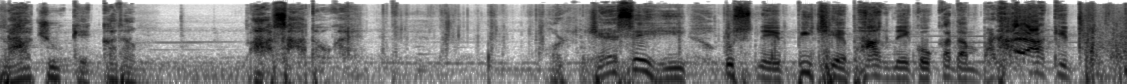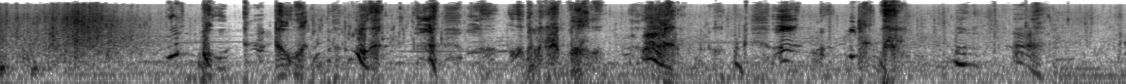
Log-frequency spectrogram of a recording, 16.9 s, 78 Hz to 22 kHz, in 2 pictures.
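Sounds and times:
speech: 0:00.2 - 0:01.1, 0:04.4 - 0:08.6
choppy water sloshing and scattered splashing: 0:08.0 - 0:16.8
someone falling into water with a loud broad splash: 0:08.1 - 0:09.9.

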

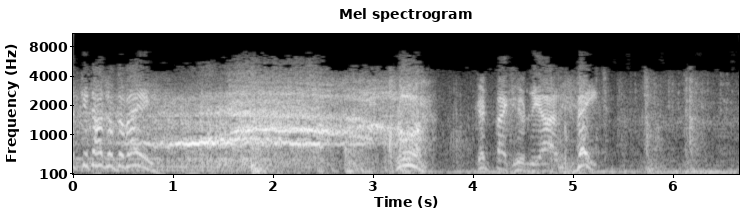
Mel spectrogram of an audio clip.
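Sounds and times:
car tires skidding and screeching while speeding at a man: 0:00.0 - 0:03.7
speech: 0:00.1 - 0:02.0, 0:02.7 - 0:05.4.

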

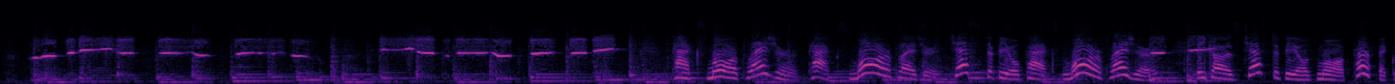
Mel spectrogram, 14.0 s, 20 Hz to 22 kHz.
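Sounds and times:
man whistling a jingle melody: 0:00.3 - 0:06.4, 0:11.5 - 0:12.2
steady instrumental accompaniment: 0:00.4 - 0:12.3
speech: 0:06.8 - 0:13.9.

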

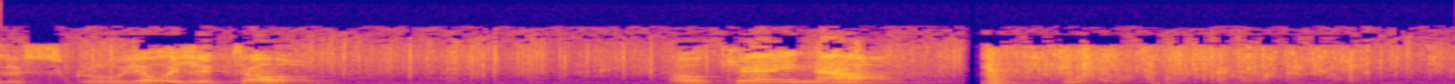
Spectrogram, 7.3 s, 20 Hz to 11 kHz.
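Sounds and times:
speech: 0:00.0 - 0:01.7, 0:03.4 - 0:04.6, 0:05.3 - 0:05.5
water splashing in a full bathtub as a man thrashes underwater: 0:04.9 - 0:07.2.

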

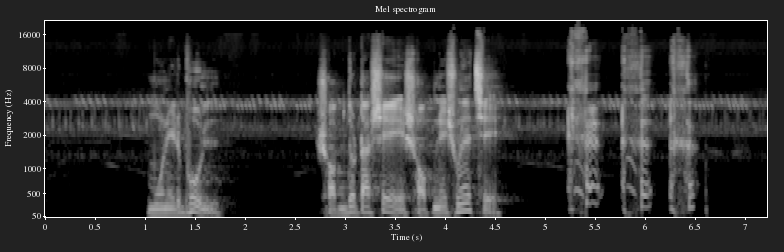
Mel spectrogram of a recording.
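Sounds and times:
speech: 0:01.0 - 0:01.9, 0:02.8 - 0:05.4
person coughing in a room: 0:05.2 - 0:06.7.

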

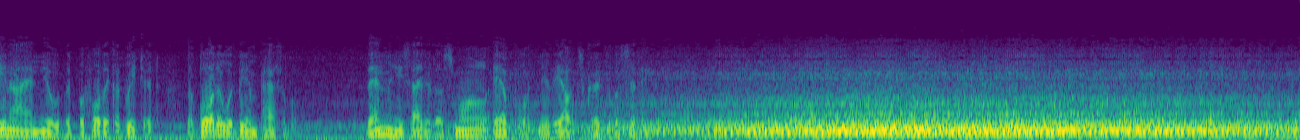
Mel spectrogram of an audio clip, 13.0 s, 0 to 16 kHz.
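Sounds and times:
speech: 0:00.0 - 0:07.3
car engine racing down mountain road: 0:03.5 - 0:12.9.

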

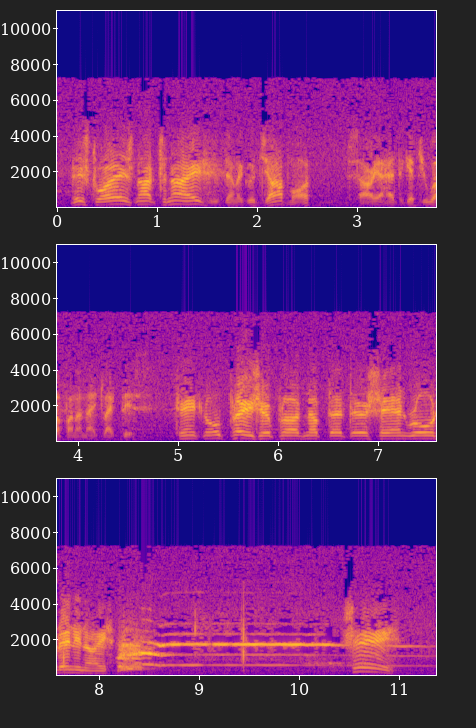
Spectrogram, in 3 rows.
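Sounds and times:
speech: 0:00.2 - 0:08.6, 0:10.5 - 0:11.1
hound howling: 0:08.2 - 0:11.3.

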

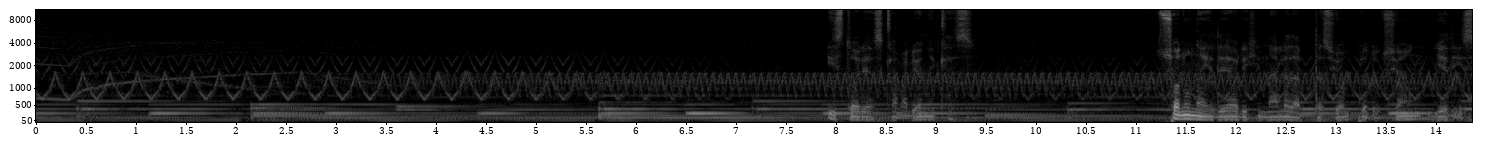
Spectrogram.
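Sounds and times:
emergency vehicle sirens wailing: 0:00.0 - 0:14.3
low rumble of traffic: 0:00.0 - 0:14.3
speech: 0:07.9 - 0:09.6, 0:11.3 - 0:14.3.

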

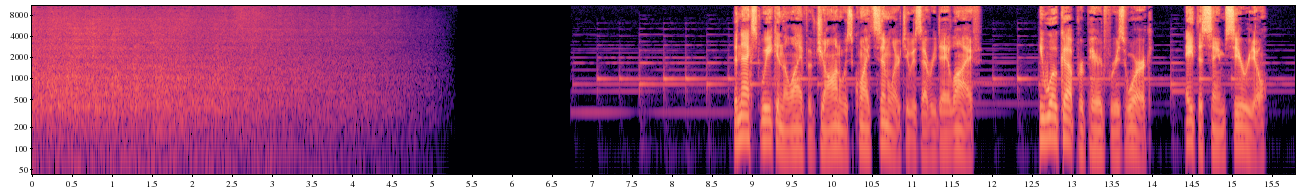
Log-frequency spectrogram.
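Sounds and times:
metro train rumbling along the rails: 0:00.0 - 0:05.2
speech: 0:08.8 - 0:11.9, 0:12.6 - 0:15.5.

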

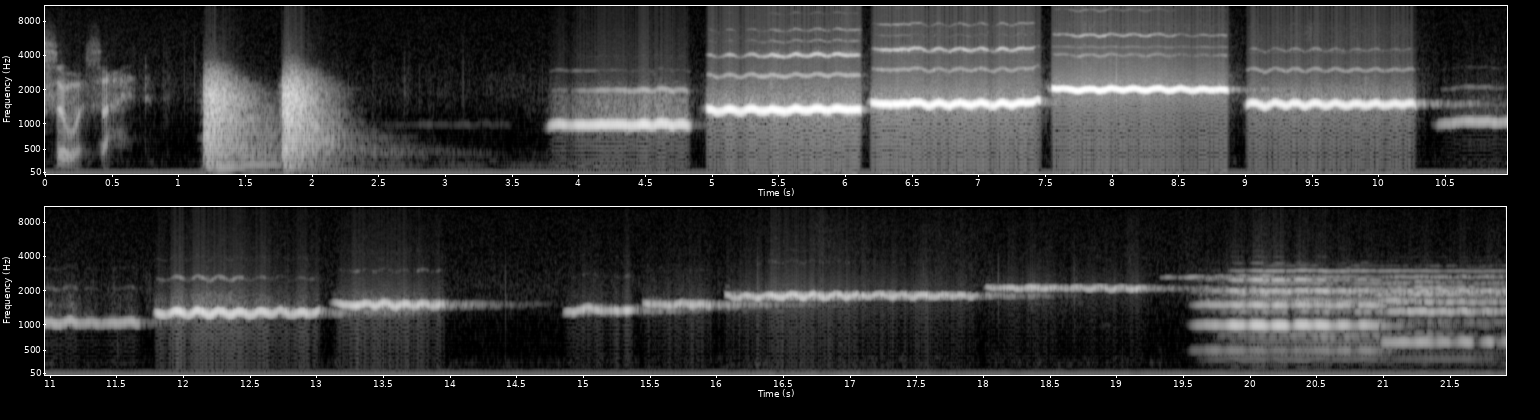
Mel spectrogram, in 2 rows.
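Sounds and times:
speech: 0:00.1 - 0:00.8
knock: 0:01.2 - 0:02.7
solo whistled melody: 0:03.7 - 0:14.3, 0:14.9 - 0:21.9.

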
